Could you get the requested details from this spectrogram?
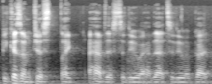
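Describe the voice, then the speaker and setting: A man's voice: sits low, little pitch movement, fast, slight background noise. A man who is a contractor, co-hosting a podcast in casual chat, talking in a loose, rambling way. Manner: loose, rambling, full of "like" fillers.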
